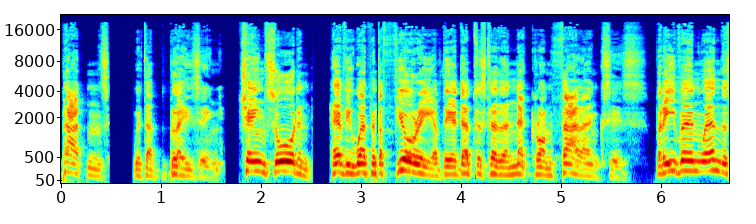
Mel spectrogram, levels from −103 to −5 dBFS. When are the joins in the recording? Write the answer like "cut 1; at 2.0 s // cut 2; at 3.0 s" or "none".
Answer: cut 1; at 1.0 s // cut 2; at 1.7 s // cut 3; at 3.1 s // cut 4; at 4.2 s

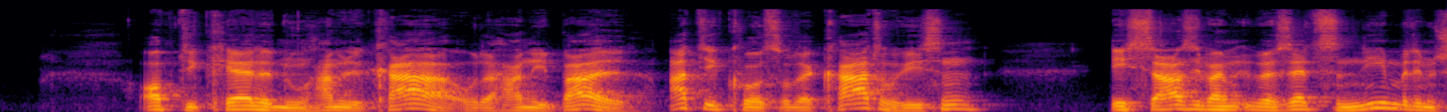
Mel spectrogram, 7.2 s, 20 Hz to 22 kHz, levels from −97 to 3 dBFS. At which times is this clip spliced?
none

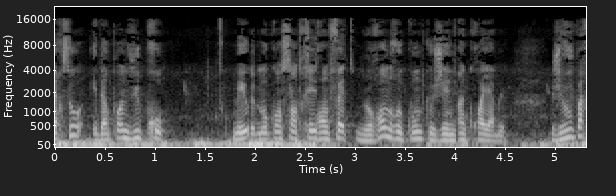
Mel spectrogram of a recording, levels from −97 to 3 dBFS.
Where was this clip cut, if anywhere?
cut 1; at 1.9 s // cut 2; at 2.6 s // cut 3; at 4.0 s

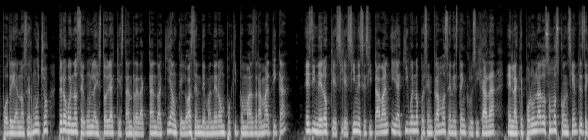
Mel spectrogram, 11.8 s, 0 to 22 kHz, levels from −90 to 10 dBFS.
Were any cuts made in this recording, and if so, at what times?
cut 1; at 1.1 s // cut 2; at 6.8 s // cut 3; at 10.0 s

